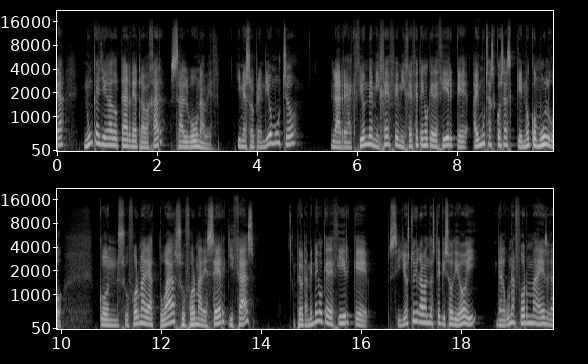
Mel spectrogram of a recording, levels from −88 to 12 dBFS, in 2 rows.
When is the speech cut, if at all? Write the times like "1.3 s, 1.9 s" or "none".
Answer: 3.5 s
